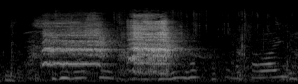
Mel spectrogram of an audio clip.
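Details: Harsh, grating calls of a captive vulturine guineafowl at a zoo in Kanagawa, Japan, recorded with an iPhone: one long raspy burst followed by a shorter, louder one, with soft human voices in the background.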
